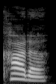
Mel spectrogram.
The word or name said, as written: kata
